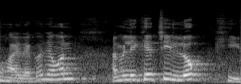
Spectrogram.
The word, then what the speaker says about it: লক্ষ্মী: তাহলে দেখো সংস্কৃততে এর উচ্চারণ হয় লক্ষ্মী, কিন্তু বাংলাতে এর উচ্চারণ লক্ষ্মী হয় কি, বাংলাতে এর উচ্চারণ হলো লক্ষ্মী, লক্ষ্মী। বাংলাতে এই মটা তখন উঠে যায়, লক্ষ্মী, লক্ষ্মী।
